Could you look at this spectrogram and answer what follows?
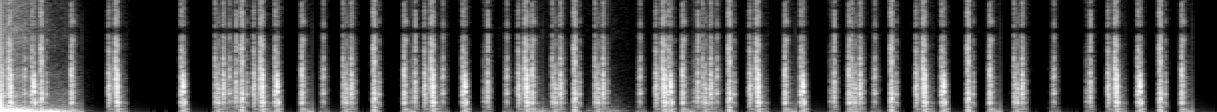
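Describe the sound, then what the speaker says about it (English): Rapid, irregular clicking from the Voices of the Void video game, a dense run of small dry ticks fired off in quick succession after a brief opening thump, close and fairly quiet with no voices over it. "It's a very fun clicking noise."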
